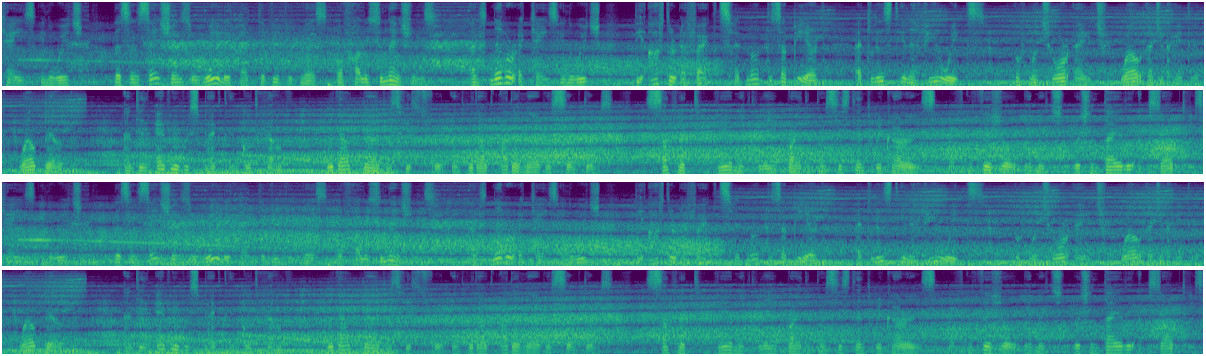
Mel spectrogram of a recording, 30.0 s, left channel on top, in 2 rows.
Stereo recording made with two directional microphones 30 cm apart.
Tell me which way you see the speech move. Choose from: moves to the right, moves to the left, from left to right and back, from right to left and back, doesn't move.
doesn't move.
